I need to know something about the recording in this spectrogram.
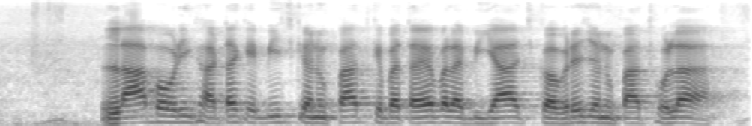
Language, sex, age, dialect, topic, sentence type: Bhojpuri, male, 18-24, Northern, banking, statement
